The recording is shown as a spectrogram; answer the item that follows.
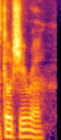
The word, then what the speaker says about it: Gojira: The fuck is Gojira? – That's how they pronounce Godzilla in Japan. – Oh. – Yeah. Gojira!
